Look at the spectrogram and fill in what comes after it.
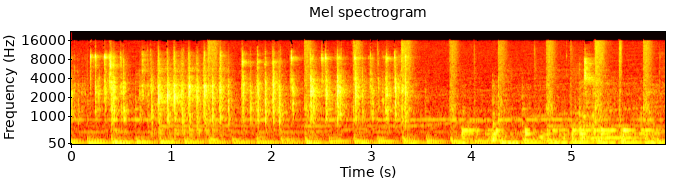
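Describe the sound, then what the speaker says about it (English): Clicky typing on a Redragon gaming keyboard fitted with MX Blue switches, a dense, steady stream of sharp close keystroke clicks with no talking. "So I got the model with the blue switches. Oh my god, that is so clicky."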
